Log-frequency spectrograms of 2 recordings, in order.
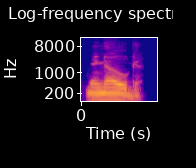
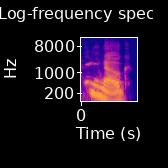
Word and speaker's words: Minogue: Sorry, I never pronounce her name right. Tell me, Kylie Minogue. – Minogue. I just wasn't sure if it was right.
